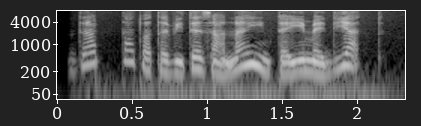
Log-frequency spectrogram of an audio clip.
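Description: A hard-pressed naval captain, given voice by a woman narrator, snaps out orders to dive and cease fire. The delivery is clipped and commanding, and the tone stays bright and forward. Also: medium pitch, lively intonation, gravelly, no echo. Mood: urgent commands. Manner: curt, commanding shouts. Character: male submarine commander barking orders.

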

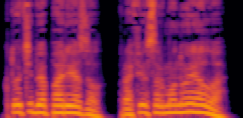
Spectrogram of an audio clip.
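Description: A man's voice: high voice, animated, moderate pace, darkish tone, no room sound, clean studio sound, pitched above the performer's own voice. A man voicing a breezy, talkative young male fighter in an audiobook.

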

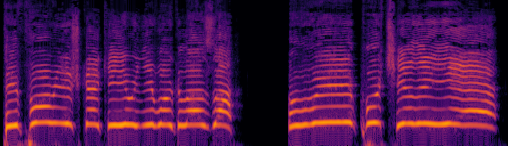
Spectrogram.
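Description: A woman's voice: animated, moderate pace, no room sound, clean studio sound, natural voice. A man voicing Miss Kennedy, a young barmaid who squeals, pleads and giggles in disgust. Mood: shrieking laughter. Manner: shrill pleading, breaks into squeals.

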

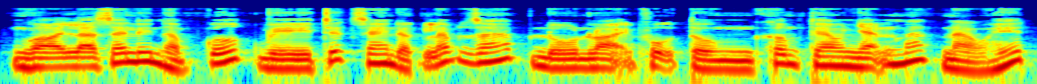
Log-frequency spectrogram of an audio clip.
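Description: A male storyteller reads with a very lively, rising and falling voice, and now and then he sings out a short verse. The sound is dry and close, with no room around it. His pitch sits in a middle range. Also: normal speed, no room sound. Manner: expressive, sings out quoted verses. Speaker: narrator. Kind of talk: storytelling narration.

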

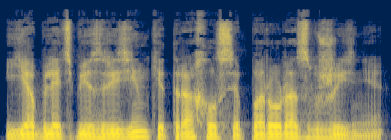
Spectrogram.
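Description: A man's voice: on the low side, fairly even intonation, moderate pace, a little mellow, no room sound, studio quality. A man reading a sullen, irritable young man. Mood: irritated, sullen. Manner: gruff, through clenched teeth.

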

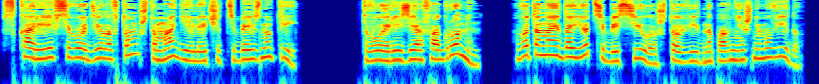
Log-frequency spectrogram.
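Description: A woman's voice: medium pitch, brisk, no echo, close to an everyday voice. A woman voicing an anxious young female student roommate who stammers and gasps for breath, in a fantasy audiobook. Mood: earnest. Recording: dry close audiobook recording.

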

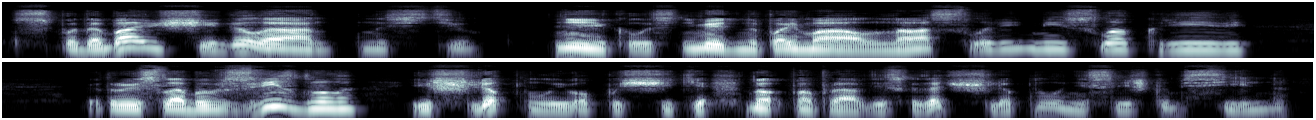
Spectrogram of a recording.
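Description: Expressive male audiobook narrator. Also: lowish voice, breathy edge, no echo. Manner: measured, expressive storytelling. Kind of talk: scripted literary narration.

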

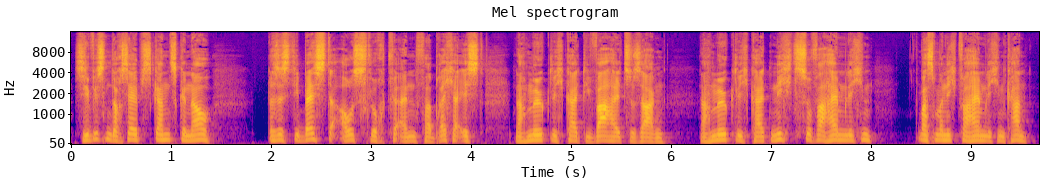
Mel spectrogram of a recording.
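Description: Male reader doing a suspicious young student, high, agitated, restless delivery. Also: steady tone, brisk, dry recording, clean studio sound, natural voice. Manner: raised, agitated, accusing. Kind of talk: audiobook character voice.

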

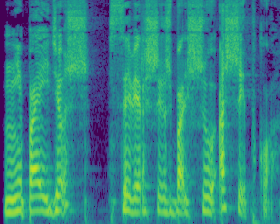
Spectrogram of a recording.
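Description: A woman's voice: on the low side, level tone, unhurried. A woman reading an audiobook voices an angry, domineering young husband who speaks in curt commands. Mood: commanding.

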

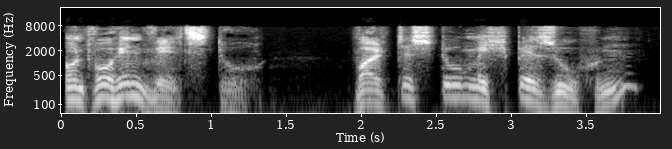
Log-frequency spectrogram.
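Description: A man voicing a gruff, hearty male hobbit farmer in an audiobook, speaking in a booming, blustery, rustic way. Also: huge pitch swings, takes it slowly, a bit bright, no echo, muffled recording, heavily acted.

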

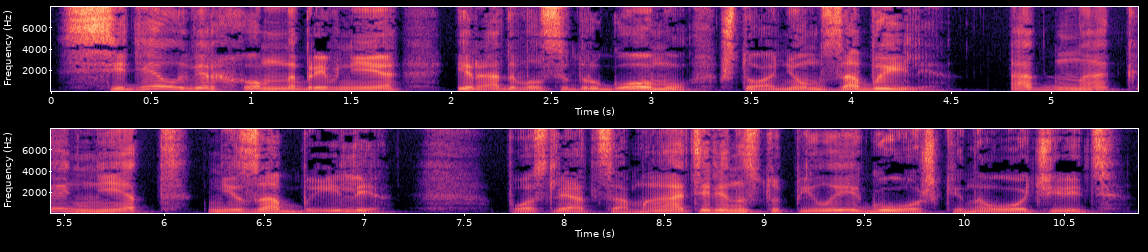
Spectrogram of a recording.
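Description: In clean studio sound with no room noise, a man reads scripted audiobook narration at a moderate pace. His mid-range voice carries an expressive, storytelling quality.

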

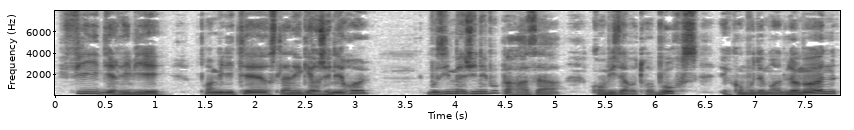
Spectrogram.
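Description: A man's voice: mid-range voice, animated, moderate pace, warm tone, voice pushed up, natural voice. A man reading an audiobook, voicing a playful, commanding young prince who teases a courtier. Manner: teasing, commanding.

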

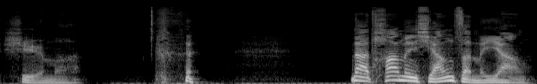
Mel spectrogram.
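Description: A man voicing a cold, haughty woman who rules a hidden palace, speaking low and clipped. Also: sing-song, slow, no room sound, clean studio sound. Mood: cold commanding. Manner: icy, low, clipped, imperious.

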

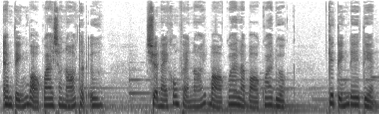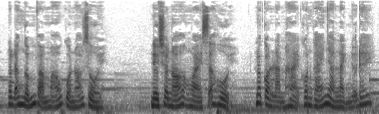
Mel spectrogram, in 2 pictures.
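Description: A woman reading the part of a resolute young man who urges sharply, in a low, warm voice. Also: fairly quick, soft background music, lightly acted. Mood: insistent. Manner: sharp, insistent urging. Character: firm, protective young man.

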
